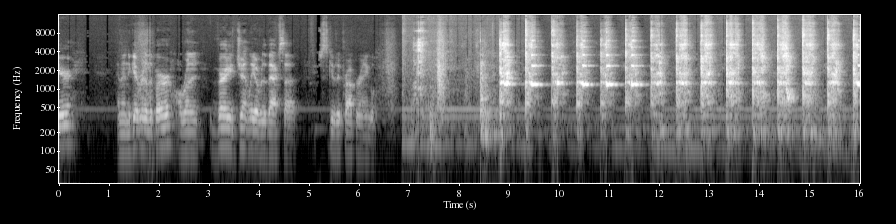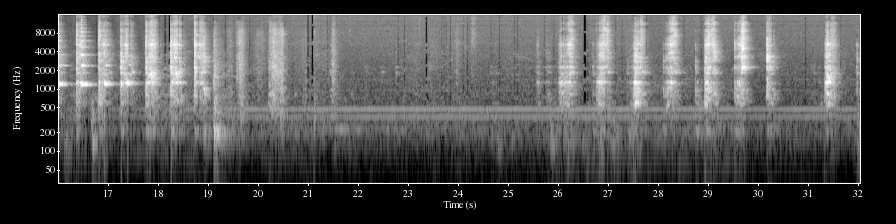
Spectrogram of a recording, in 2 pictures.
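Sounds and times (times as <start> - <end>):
file rasping on metal blade: 8.8 - 19.1, 25.6 - 30.5, 31.3 - 31.7.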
